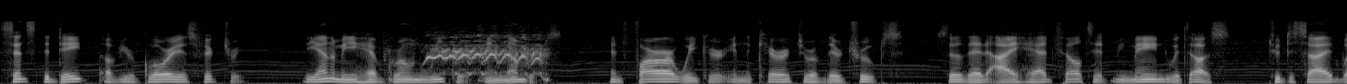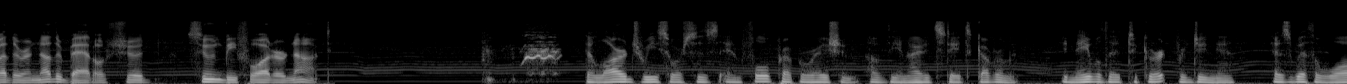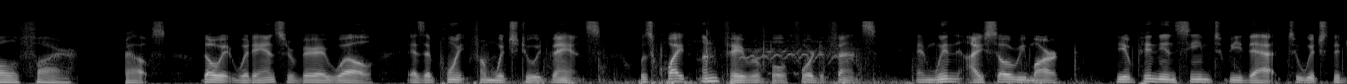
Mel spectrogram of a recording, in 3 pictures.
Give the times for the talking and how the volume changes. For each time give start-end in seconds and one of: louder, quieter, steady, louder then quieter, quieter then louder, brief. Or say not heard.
0.0-16.8 steady
19.3-40.3 steady.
